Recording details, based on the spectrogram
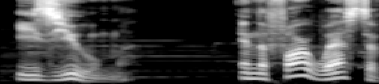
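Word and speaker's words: Izium: carcavo Blast is izum this y sometimes written as an i stands for the ya sound actually it's the palatalization of the preceding consonant but close enough so in English the right pronunciation of this city is izum in the far west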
